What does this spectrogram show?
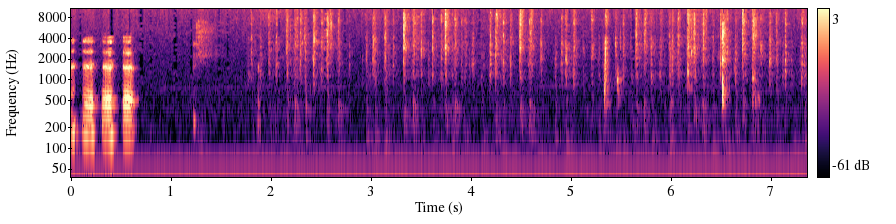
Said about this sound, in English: Everybody type down. Everybody type, put down on your bingo card, furious typing.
